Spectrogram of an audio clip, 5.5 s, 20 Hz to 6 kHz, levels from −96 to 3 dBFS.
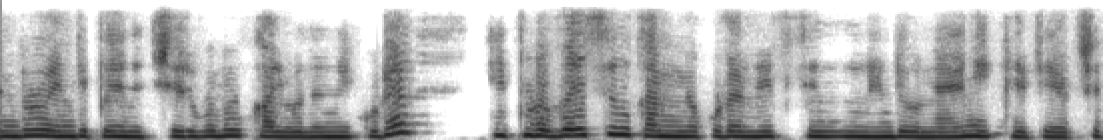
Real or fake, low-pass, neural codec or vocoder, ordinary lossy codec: fake; 5.4 kHz; codec, 44.1 kHz, 2.6 kbps, SNAC; AAC, 48 kbps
